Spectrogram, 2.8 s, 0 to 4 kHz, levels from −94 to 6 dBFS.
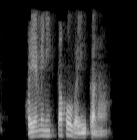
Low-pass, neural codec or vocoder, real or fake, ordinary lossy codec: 3.6 kHz; codec, 16 kHz in and 24 kHz out, 1.1 kbps, FireRedTTS-2 codec; fake; MP3, 24 kbps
